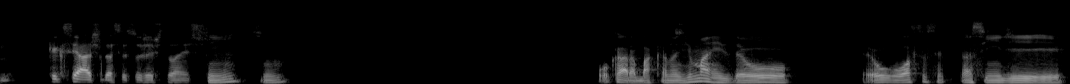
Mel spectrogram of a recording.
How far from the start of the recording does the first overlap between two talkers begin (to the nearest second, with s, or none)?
none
